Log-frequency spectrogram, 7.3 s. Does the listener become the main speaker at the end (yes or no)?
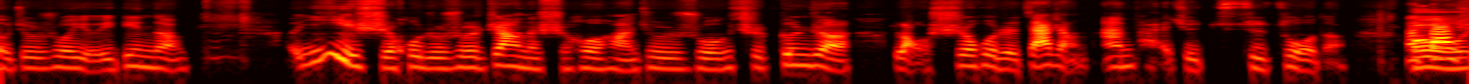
yes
